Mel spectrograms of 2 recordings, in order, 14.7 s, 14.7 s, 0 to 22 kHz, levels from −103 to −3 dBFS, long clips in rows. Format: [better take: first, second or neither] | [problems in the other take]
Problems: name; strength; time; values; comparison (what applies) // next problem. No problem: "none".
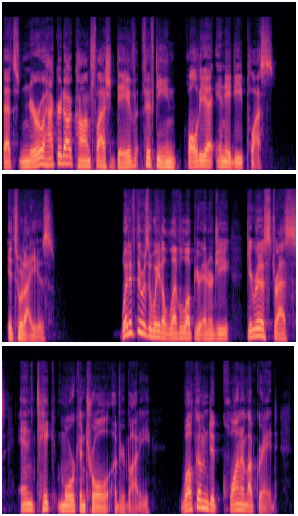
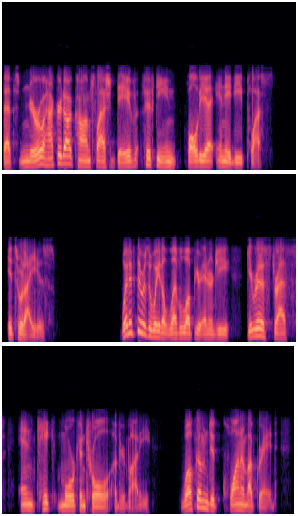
first | phone-call audio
